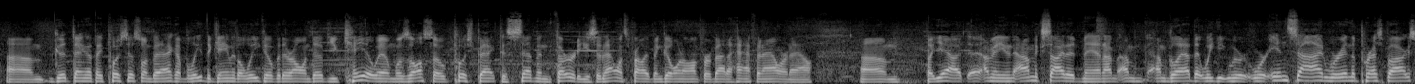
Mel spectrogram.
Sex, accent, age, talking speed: male, American, 30-49, 265 wpm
